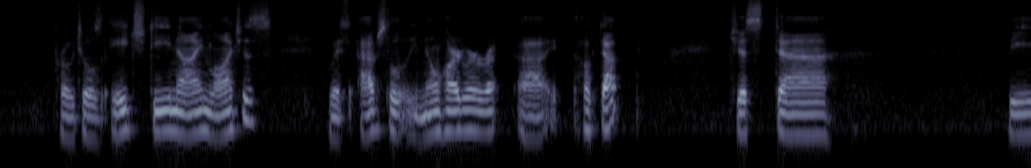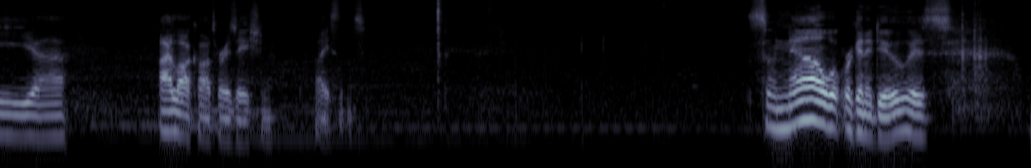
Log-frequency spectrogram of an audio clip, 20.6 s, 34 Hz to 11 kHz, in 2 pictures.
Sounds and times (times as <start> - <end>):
Speech: 0.6 - 6.2, 7.3 - 8.4, 10.1 - 11.0, 11.9 - 14.0, 17.8 - 19.9.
